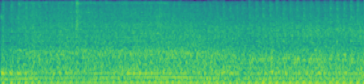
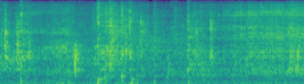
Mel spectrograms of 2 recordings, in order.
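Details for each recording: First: Neglected small lawn mower engine, soaked after being flipped upside down, running steady with a rough, rapid rattling clatter like the blade striking when the front wheels are lifted. The blade shows no clearance problem when inspected, so the source is unconfirmed. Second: Neglected garden-tractor small single-cylinder engine with a metal carburetor and auto choke, needs choking: catches on the pull and runs with sharp, even firing pops; starts readily with good compression.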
